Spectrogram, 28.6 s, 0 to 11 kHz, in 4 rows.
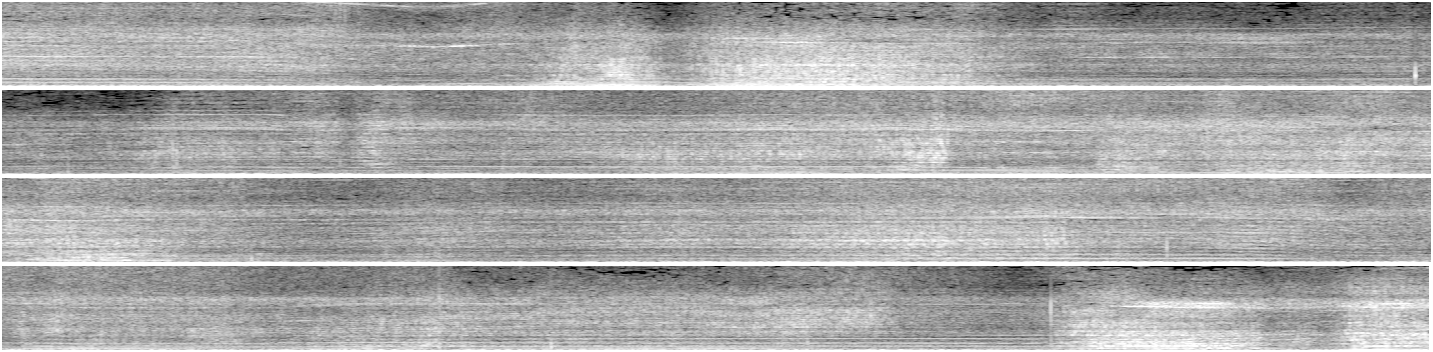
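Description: Blade 500 electric radio-controlled helicopter in flight: a steady motor-and-rotor whine with blade whoosh. Its pitch dips and climbs back about four times as it manoeuvres, and it is loudest a few seconds in and again near the end.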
